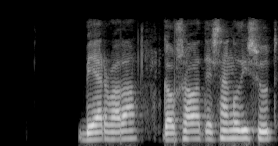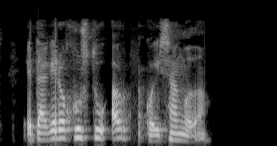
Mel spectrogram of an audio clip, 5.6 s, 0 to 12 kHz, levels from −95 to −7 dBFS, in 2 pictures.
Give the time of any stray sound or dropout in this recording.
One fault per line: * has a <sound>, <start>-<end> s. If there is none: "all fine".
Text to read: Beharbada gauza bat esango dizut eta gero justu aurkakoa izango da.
* has a dropout, 4.1-4.2 s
